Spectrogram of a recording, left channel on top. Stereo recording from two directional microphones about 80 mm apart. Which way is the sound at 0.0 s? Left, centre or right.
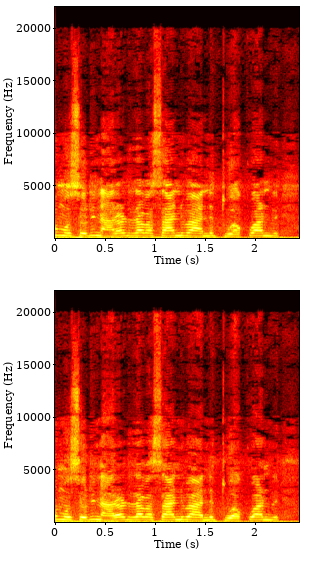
Left.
